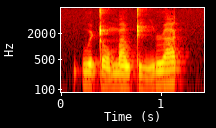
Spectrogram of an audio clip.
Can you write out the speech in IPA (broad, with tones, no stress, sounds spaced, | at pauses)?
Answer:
ʔ u˧ ə̯ ʈ ɔ˨˩˦ m a˧ w ʈ i˨˩˦ ŋ ɹ a˦˥ k̚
